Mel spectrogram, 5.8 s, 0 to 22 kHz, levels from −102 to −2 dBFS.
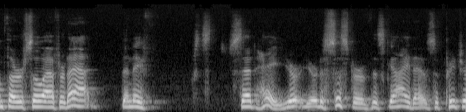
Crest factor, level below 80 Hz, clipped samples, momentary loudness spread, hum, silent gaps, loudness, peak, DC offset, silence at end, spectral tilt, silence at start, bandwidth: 16 dB; -80 dBFS; under 0.1%; 8 LU; none; none; -27 LUFS; -12 dBFS; under 0.1%; 0 s; -7 dB/octave; 0 s; 13.5 kHz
